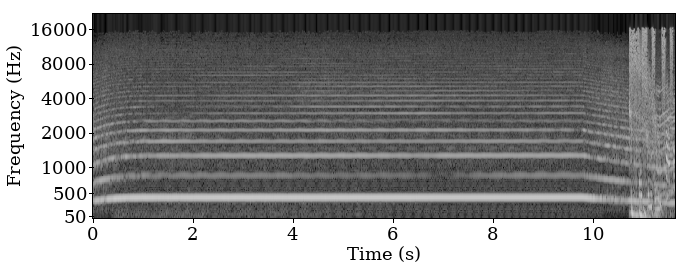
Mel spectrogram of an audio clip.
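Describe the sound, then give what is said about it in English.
A civil defense attack warning siren holds one loud, steady, buzzy tone for about ten seconds, sagging slightly in pitch at the end before a short burst of harsh noise cuts in. “This is an attack warning.”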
